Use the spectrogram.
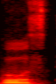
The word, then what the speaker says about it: ghost: Don't be scared of ghost. Ghost में H silent रहेगा.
